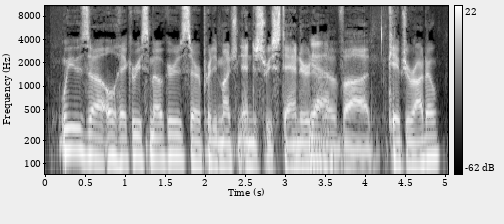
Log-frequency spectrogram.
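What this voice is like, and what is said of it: Radio announcer-style voice. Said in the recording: “That's right, his voice. You hear that radio voice? ... Do you hear that radio voice?”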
